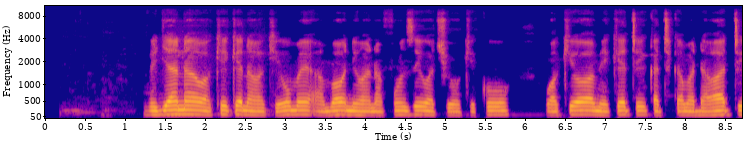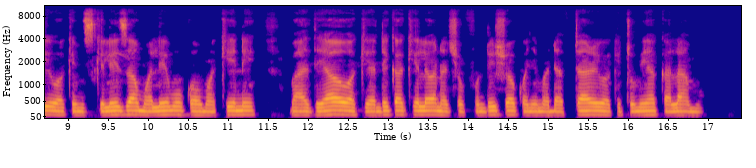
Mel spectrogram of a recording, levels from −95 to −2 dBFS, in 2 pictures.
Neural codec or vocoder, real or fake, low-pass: none; real; 9.9 kHz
